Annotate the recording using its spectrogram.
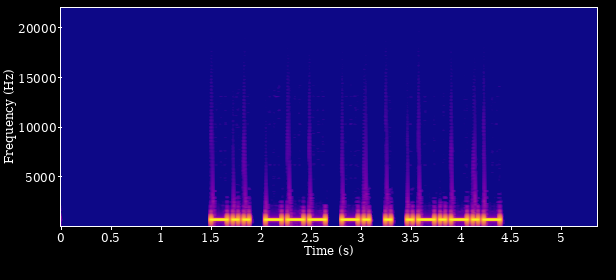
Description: Morse code, heard as a keyed tone, about 22 wpm, 700 Hz. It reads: DONE.
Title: 4x Word-Spacing - Sentences from Top 500 Words - 22wpm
